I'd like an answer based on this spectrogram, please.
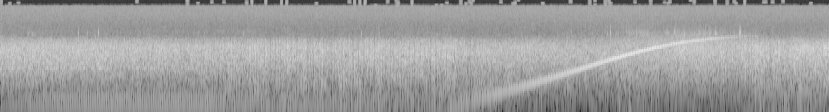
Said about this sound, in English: That whistle you just heard, that was the answering machine starting up.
